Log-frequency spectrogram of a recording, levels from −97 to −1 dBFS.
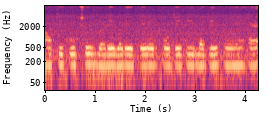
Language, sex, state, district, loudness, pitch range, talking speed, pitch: Hindi, female, Rajasthan, Bikaner, -15 LUFS, 160-165 Hz, 140 wpm, 160 Hz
